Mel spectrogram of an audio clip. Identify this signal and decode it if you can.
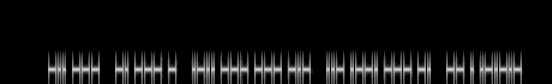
Morse code, heard as a keyed tone, about 50 wpm, 700 Hz. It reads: DO NOT LOOK UPON ME.
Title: Sentences from Top 1100 Words 50wpm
